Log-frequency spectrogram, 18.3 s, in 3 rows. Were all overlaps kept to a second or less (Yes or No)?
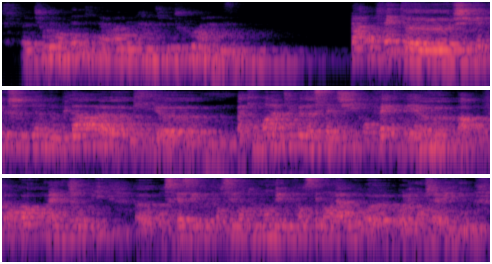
Yes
